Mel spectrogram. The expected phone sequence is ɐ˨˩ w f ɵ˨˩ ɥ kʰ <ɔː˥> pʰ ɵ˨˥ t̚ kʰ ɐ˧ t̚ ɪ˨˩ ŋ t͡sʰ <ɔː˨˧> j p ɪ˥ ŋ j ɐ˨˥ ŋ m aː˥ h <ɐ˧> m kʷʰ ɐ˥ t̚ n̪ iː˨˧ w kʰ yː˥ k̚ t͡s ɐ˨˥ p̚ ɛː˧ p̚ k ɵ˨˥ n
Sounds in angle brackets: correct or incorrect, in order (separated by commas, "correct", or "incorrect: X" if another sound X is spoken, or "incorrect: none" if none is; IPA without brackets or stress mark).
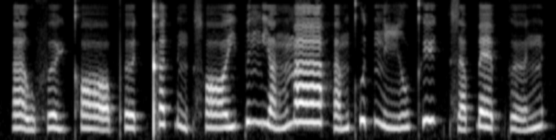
incorrect: ɔː˨˩, correct, incorrect: ɐ˨˥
